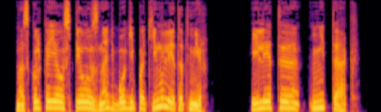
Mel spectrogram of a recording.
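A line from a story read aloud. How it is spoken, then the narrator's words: Plain. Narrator (Russian): спросил я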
